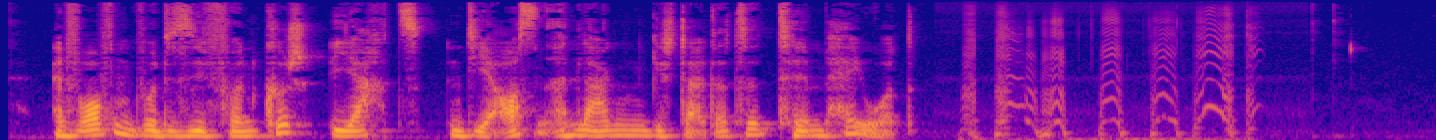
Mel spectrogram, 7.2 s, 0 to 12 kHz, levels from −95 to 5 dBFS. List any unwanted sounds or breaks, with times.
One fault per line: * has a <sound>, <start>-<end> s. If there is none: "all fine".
* has a squeak, 4.8-6.3 s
